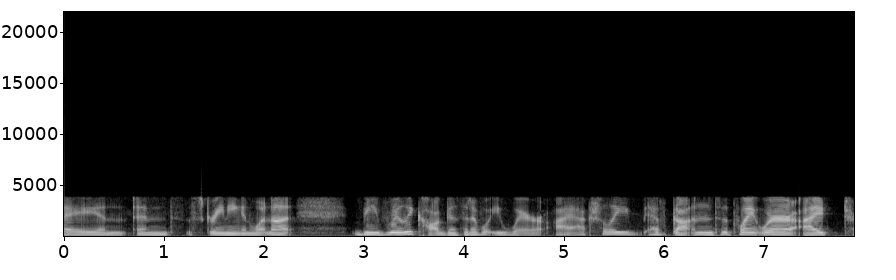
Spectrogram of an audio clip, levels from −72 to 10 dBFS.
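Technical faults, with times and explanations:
Throughout: hard clipping, about 13 dB of overdrive flattening roughly 3% of samples; waveform peaks sheared flat, spectrogram shows harmonic smear above loud syllables, heard as harsh fuzz.
1.74 s: packet loss with pitch repetition, 30 ms lost between "and and the" and "and whatnot", last pitch period repeated; waveform shows repeated, fading cycles, spectrogram a brief steady buzz. Telephone-band G.711 passes normally.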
